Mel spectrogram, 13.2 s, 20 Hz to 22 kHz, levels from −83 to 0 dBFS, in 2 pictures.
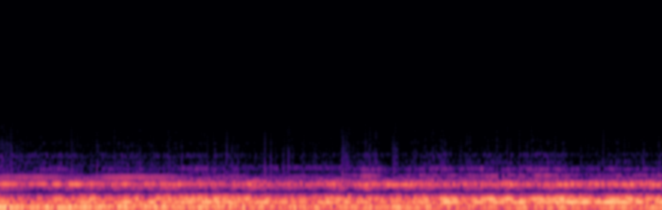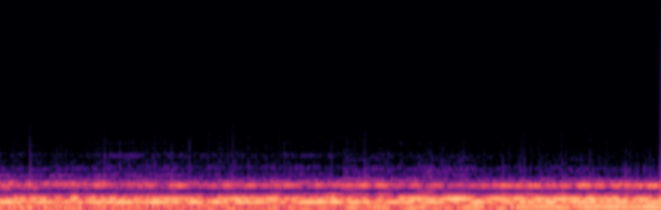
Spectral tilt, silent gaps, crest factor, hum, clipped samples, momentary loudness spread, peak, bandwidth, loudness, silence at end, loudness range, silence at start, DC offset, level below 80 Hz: -19.5 dB/octave; none; 14 dB; none; under 0.1%; 6 LU; -4 dBFS; 0.9 kHz; -18 LUFS; 0 s; 4 LU; 0 s; 1%; -28 dBFS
